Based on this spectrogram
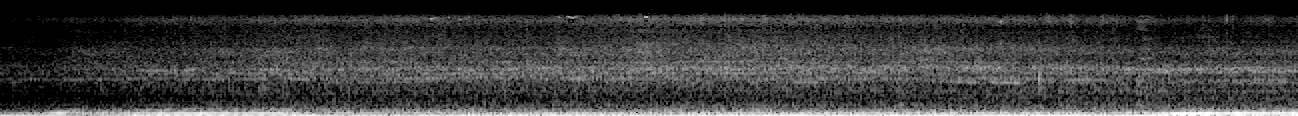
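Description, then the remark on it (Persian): Heavy truck engines at the Sogand truck garage rumble and idle steadily, with a low, sustained drone and a brief rev in pitch at the start and again near the end; no one speaks. “گاراژ سوگند، همه جور ماشینی اینجا میاد، تانک، کپی، کمپرسی.”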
